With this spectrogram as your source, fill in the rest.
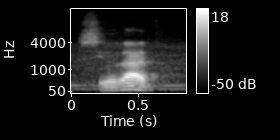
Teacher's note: Or this one ends in another letter other than a vowel in or S. I know that the stress is on the last syllable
